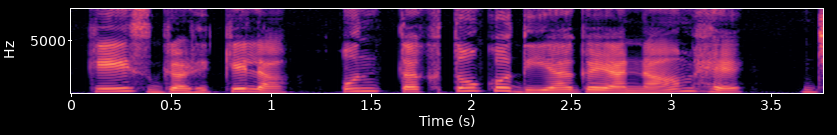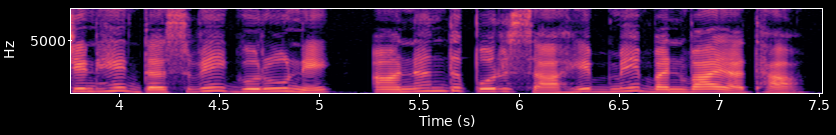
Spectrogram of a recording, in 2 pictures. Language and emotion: Hindi, neutral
